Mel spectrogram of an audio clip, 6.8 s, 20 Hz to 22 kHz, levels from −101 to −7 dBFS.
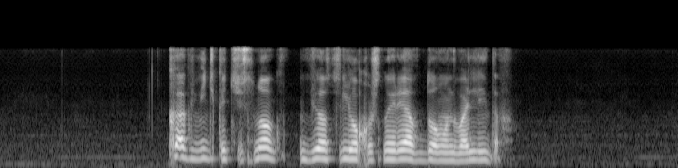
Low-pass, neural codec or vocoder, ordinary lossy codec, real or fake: none; codec, 16 kHz, 6 kbps, DAC; none; fake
